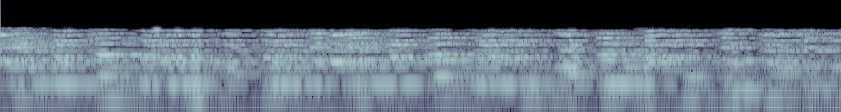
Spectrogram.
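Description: Background music played by bowed strings, violin over cello, in long sustained notes; lower notes come in near the end.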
